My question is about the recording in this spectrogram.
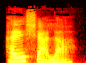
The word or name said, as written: हयशाला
